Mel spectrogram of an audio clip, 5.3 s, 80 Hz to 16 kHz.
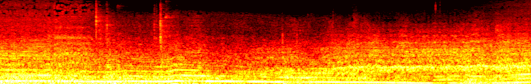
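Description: A BMW X5 drifting, its engine droning loudly and steadily with a continuous tire squeal running throughout, close and without voices.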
